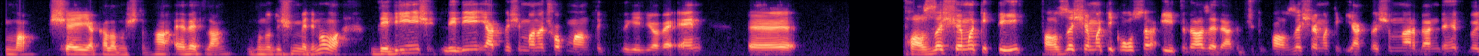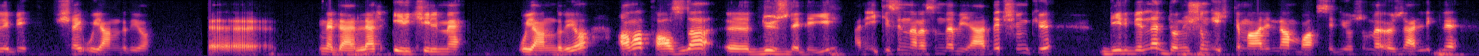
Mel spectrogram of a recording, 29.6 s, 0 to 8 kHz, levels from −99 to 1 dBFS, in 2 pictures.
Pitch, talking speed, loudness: 170 Hz, 120 wpm, -16 LUFS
